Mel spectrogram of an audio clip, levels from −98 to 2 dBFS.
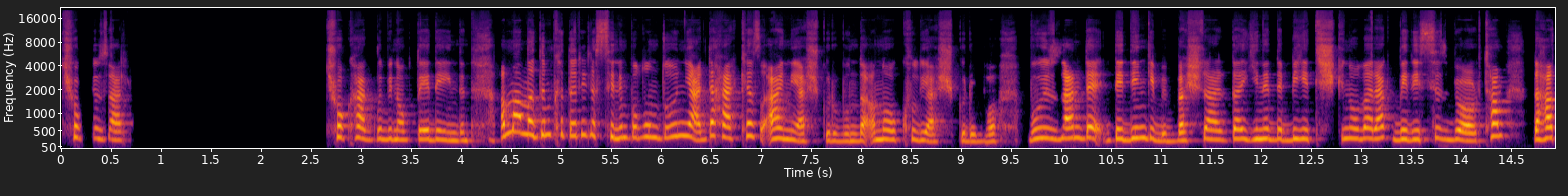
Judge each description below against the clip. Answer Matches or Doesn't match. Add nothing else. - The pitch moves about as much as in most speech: Matches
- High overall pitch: Matches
